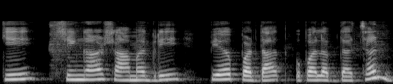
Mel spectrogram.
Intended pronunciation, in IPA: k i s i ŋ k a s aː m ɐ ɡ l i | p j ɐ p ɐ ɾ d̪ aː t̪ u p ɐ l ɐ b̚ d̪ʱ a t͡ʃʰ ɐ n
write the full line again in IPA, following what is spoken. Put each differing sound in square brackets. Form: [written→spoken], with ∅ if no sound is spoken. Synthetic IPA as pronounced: k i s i ŋ [k→ɡ] a s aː m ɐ ɡ [l→ɾ] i | p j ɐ p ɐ ɾ d̪ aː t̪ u p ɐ l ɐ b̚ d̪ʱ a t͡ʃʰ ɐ n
